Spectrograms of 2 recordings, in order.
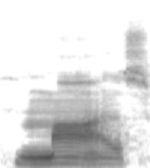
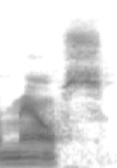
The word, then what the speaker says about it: Maus: or the moz uh i call it the mouse just because uh that's the english way of saying what the stink is uh if you wonder how to spell that that is m-m-a-u-s moz or mouse now obviously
